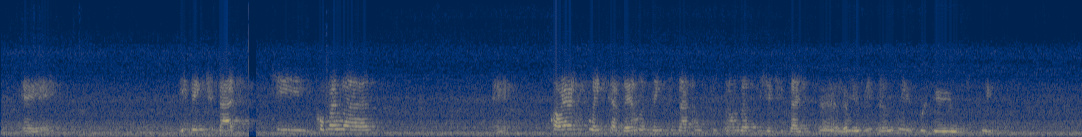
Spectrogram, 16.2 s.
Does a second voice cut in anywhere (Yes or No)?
Yes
